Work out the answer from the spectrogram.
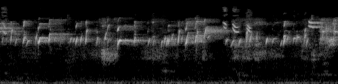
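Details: Short goldfinch training song, a rapid, tinkling jumble of high chirps and liquid trills that flows on without stopping.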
